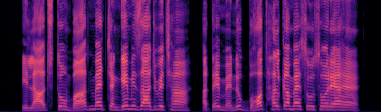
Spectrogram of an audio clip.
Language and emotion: Punjabi, happy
